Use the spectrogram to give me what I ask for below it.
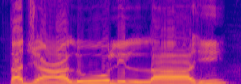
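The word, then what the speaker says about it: فلا تجعلوا: ওকে আচ্ছা এরপর দেখুন এই যে ফালা এই যে লাম আলিফ এই লামে এক আলিফ টান দিবেন ফালা তাজা লিল্লাহি হ্যাঁ এই যে লামে লুমা জন্য এখানে এক আলিফ টান দিবেন তাজালু লিল্লাহিম ওকে এই যে এই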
